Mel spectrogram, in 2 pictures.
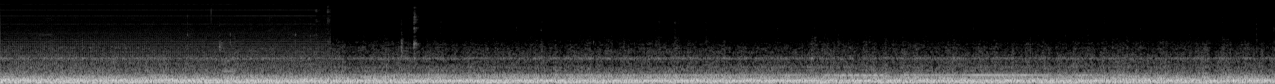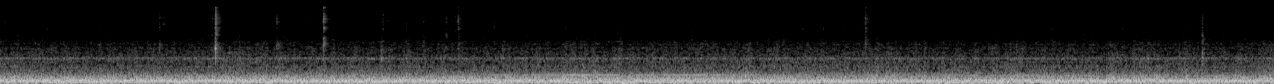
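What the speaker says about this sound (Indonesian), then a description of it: "ini sepertinya kita sudah landing di Bandara Internasional Soekarno-Hatta" A passenger airplane that has just landed at Soekarno-Hatta International Airport gives a steady, loud cabin rumble and engine drone throughout, with no voices heard.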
